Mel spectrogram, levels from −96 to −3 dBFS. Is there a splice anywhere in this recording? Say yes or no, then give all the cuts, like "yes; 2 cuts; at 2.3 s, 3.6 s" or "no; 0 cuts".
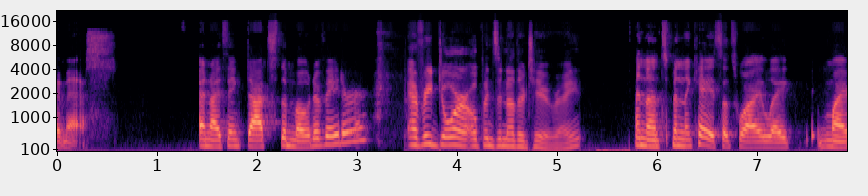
yes; 1 cut; at 4.7 s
